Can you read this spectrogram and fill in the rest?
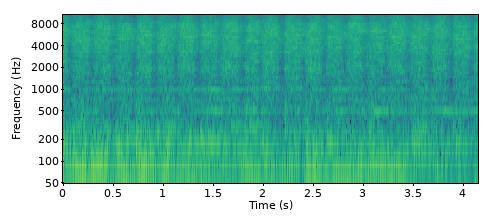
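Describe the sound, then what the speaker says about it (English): A wire brush scrubs rusty steel for a table build, giving loud, close, rhythmic rasping strokes in an even back-and-forth pattern. "All right, we're gonna wire brush this steel here."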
